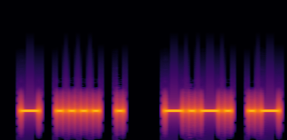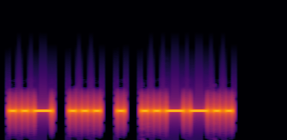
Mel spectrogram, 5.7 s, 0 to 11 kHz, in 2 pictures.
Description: Morse code, heard as a keyed tone, about 21 wpm, 700 Hz. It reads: THE CAUSE?
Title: Sentences from Top 1000 Words - Review Part 1 - 20wpm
